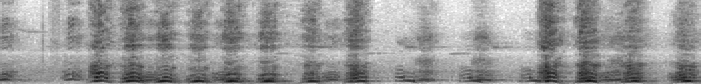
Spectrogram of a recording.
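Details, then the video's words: Shelter dogs barking: a quick run of loud, harsh barks about four a second, a brief pause, then another fast burst, several voices blending in a reverberant space. "Szczekające psy w schronisku"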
